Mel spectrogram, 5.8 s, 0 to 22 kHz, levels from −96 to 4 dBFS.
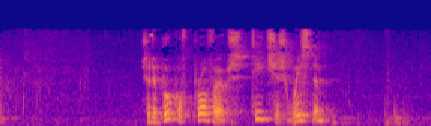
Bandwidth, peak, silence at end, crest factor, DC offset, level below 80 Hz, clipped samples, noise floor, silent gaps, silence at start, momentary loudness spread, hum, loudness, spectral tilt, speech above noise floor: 8.8 kHz; -6 dBFS; 0.35 s; 22 dB; under 0.1%; -66 dBFS; under 0.1%; -59 dBFS; none; 0 s; 24 LU; none; -25 LUFS; -4.5 dB/octave; 35 dB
